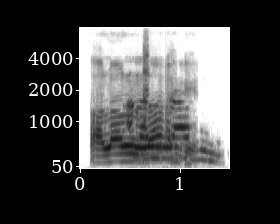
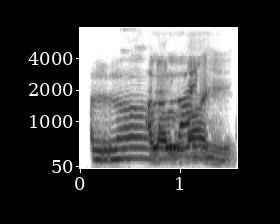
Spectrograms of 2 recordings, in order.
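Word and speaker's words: عَلَى اللَّهِ: আলাল্লাহি। আলাল্লাহি। আল্লাহি। এই যে আল্লাহ, এই শব্দটা করে উচ্চারণ আল্লাহি।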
